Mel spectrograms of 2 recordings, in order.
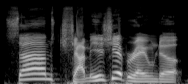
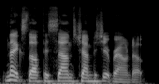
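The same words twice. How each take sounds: First: Loud slow jingle voice; announcer voice. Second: Said in the usual way. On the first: Pretend. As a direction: belt it like a show title card. Repeated as jingle.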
